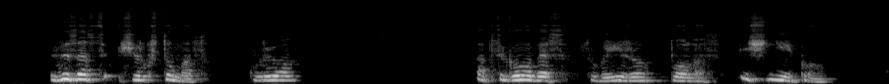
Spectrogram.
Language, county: Lithuanian, Šiauliai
